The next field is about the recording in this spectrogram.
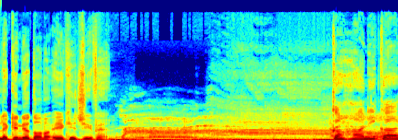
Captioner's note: growling, grunting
